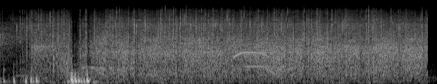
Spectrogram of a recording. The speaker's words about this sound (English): Let's do this more, and let's give the welcome stand-up applause to this board of the directors.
